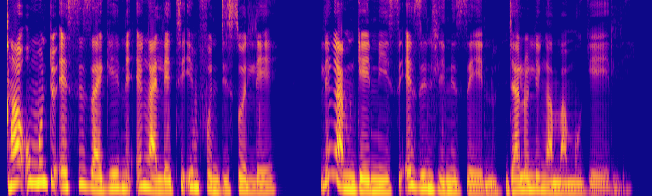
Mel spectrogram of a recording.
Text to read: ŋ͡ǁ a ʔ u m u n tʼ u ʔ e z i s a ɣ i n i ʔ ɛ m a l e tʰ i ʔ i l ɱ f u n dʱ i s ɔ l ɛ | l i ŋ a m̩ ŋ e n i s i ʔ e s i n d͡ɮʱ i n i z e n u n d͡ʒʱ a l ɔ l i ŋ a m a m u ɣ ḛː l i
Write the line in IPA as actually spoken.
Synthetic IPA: ŋ͡ǁ a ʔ u m u n tʼ u ʔ e s i z a ɣ i n i ʔ ɛ ŋ a l e tʰ i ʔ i ɱ f u n dʱ i s ɔ l ɛ | l i ŋ a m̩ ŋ e n i s i ʔ e z i n d͡ɮʱ i n i z e n u n d͡ʒʱ a l ɔ l i ŋ a m a m u ɣ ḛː l i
